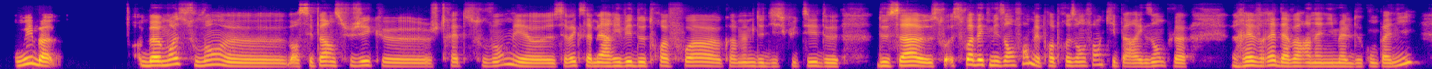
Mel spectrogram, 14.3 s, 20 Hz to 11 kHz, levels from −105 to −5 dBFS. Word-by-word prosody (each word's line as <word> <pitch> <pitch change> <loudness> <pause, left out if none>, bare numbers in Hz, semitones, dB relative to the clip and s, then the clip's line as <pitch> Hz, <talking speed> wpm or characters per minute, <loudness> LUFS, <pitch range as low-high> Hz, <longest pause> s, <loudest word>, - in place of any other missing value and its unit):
Oui 255 +9 +3
bah, 205 -7 +6 0.9
bah, 200 +1 +8
moi 255 +6 +3
souvent, 235 -1 -3
heu, 160 -3 -1
ben - - -1
c'est 155 - -2
pas 200 - +4
un 195 - -2
sujet 195 +1 -1
que 160 -2 -4
je - - -10
traite 180 -1 -5
souvent 180 +7 -7
mais, 195 -10 0
heu, 160 -1 0
c'est 165 - -6
vrai 190 0 +1
que - - -10
ça 180 - +1
m'est 175 0 +2
arrivé 180 +3 +2
2-3 180 0 -2
fois 180 -2 -1
quand 170 0 -7
même 175 0 -4
de 170 - -5
discuter 170 +3 -5
de 165 -2 -3 0.4
de 185 0 0
ça, 195 +1 +7
heu, 165 -1 +2
soit 475 - -2
soit 245 - +4
avec 235 0 +5
mes 205 -1 -2
enfants, 205 +9 -3
mes 290 - -1
propres 190 0 -3
enfants 190 +6 -6
qui, 235 -5 -9
par 160 -1 -4
exemple, 170 +2 -4
heu, 155 - -1 0.5
rêveraient 195 +4 +2
d'avoir 170 -2 +1
un 165 - -2
animal 165 -1 -2
de 160 0 -8
compagnie. 175 - -3
180 Hz, 215 wpm, -23 LUFS, 165-200 Hz, 0.9 s, bah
